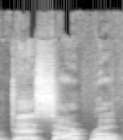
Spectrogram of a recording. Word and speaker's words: Desarro: Oh, Desarro. Okay, so there's no R, but there's 2 R's next side by side.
